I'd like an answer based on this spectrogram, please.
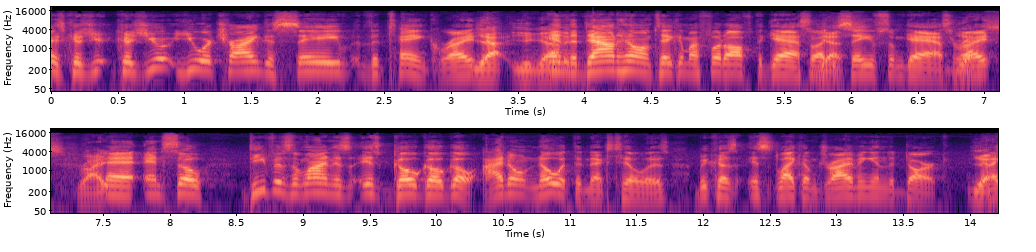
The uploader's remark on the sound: In the Locker Room Live from Steelers Camp Day 7.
